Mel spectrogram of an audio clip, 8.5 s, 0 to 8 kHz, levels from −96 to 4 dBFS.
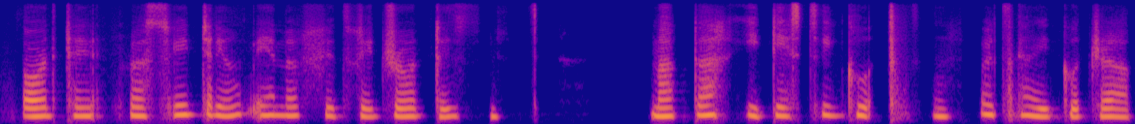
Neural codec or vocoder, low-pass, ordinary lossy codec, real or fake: codec, 16 kHz, 0.5 kbps, FunCodec, trained on Chinese and English, 25 frames a second; 7.2 kHz; none; fake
